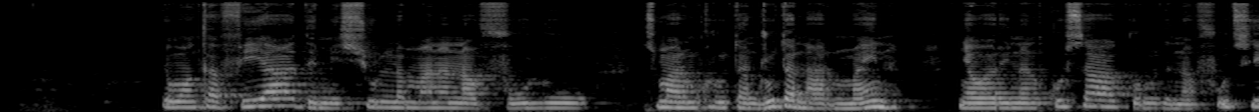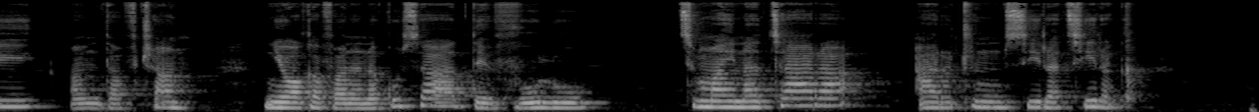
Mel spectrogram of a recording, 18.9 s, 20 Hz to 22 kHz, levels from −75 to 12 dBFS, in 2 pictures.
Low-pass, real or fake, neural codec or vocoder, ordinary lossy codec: 19.8 kHz; real; none; MP3, 96 kbps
